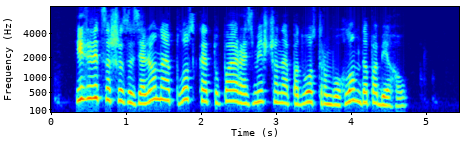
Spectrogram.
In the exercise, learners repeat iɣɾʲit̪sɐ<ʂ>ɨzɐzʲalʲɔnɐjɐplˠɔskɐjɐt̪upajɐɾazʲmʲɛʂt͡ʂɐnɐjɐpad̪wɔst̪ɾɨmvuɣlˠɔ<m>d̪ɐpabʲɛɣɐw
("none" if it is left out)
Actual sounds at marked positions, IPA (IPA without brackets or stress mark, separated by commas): ʂ, m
